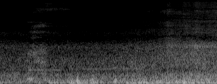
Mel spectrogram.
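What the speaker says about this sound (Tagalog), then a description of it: "lakas ng alon guys dito sa ating resort" Strong ocean waves surge continuously onto a white-sand beach at Pozorobo Beach & Resort in Santa Ana, Cagayan, a loud, steady roar mixed with wind buffeting the microphone.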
